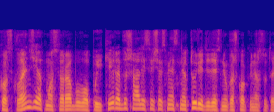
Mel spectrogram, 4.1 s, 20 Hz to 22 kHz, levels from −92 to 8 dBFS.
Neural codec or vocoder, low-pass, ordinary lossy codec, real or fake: none; 7.2 kHz; AAC, 32 kbps; real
